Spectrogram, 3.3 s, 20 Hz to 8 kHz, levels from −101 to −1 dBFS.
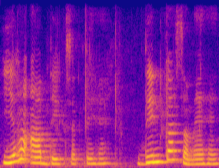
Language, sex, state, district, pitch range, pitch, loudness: Hindi, female, Madhya Pradesh, Umaria, 230-285 Hz, 245 Hz, -15 LUFS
